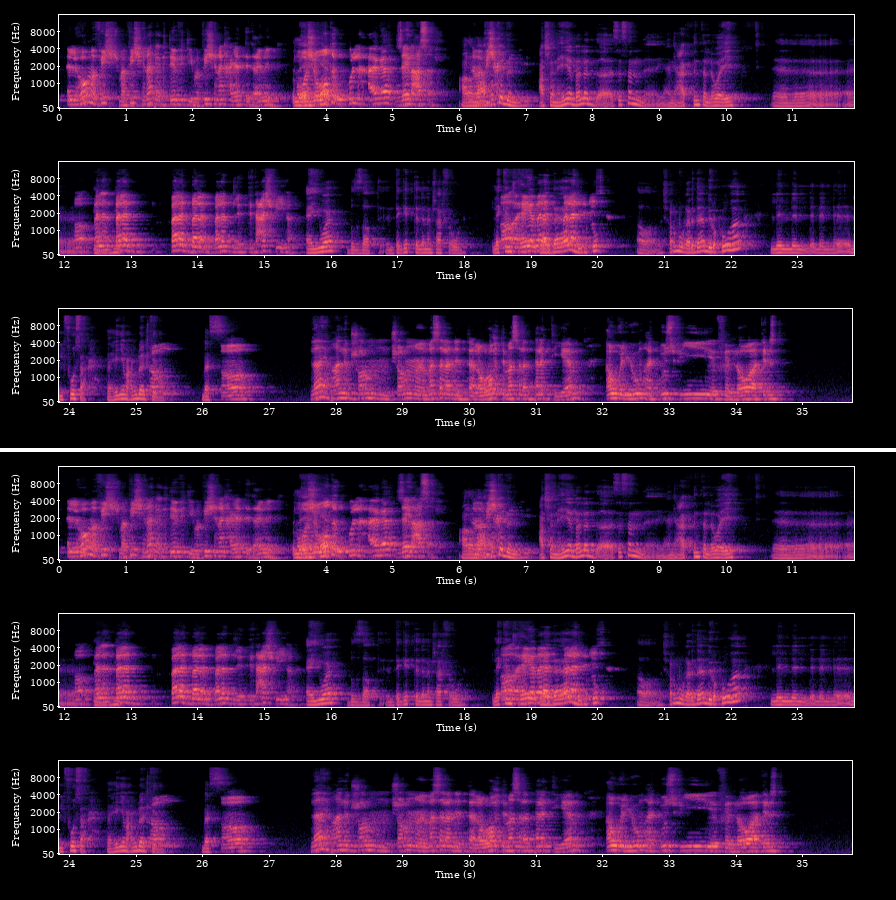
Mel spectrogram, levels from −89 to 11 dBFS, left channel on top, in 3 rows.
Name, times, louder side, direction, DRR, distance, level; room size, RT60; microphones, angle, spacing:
voice 1, 0.1-3.2 3.6-5.6 6.1-6.7 12.2-13.2 13.6-15.4 18.6-20.0 25.2-25.5 26.3-26.7 27.6-31.7 32.1-34.6, left 1 dB, 40° left, 2 dB, 3.4 m, -24 dB
voice 2, 3.5-4.1 6.0-10.1 10.7-12.9 15.6-18.0 18.4-20.0 20.6-22.3 22.6-25.4 26.0-26.3, left 1 dB, 15° left, 6 dB, 0.8 m, -27 dB
17.5 x 8.4 x 7.2 m, 0.71 s
head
